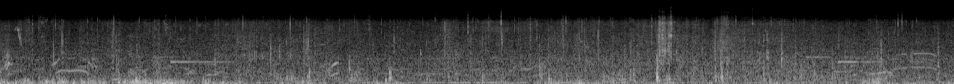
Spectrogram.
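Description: Snowboards and skis scrape over snow.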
